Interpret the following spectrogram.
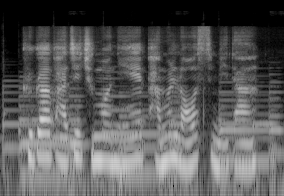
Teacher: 단어 중간의 비읍은 서양어의 비처럼 약하게 올려도 괜찮습니다.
